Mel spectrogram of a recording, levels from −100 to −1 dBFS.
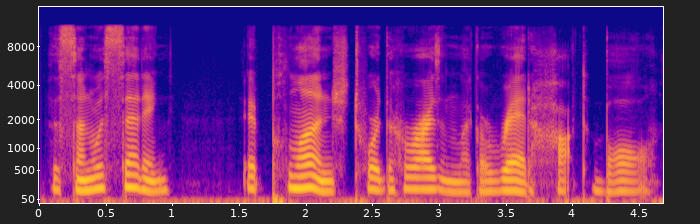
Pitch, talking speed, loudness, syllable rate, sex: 170 Hz, 180 wpm, -19 LUFS, 4.8 syllables/s, female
